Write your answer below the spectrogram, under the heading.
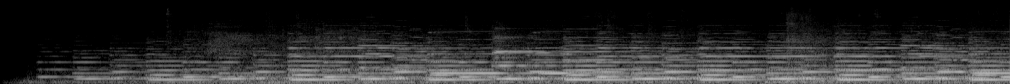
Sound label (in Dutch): instrumentaal ding dong merilly on high; J. Tabourot, H. Veldman; CD Kerstconcert 2014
